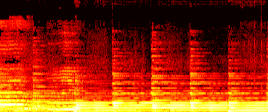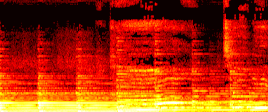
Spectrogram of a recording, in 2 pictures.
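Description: Live band music: a keyboard plays sustained chords struck on an even pulse, with a low bass note underneath. A woman's singing voice trails off at the start and comes back in about eight seconds in.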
